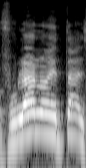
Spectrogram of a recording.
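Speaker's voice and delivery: high, loud roll call; calling a name. Retold or imitated. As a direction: call the name across the room. Profesor llama nombres. (llamando el nombre en voz alta)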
